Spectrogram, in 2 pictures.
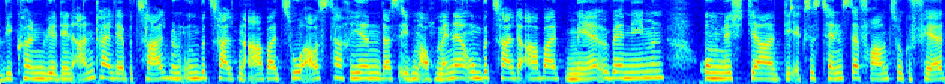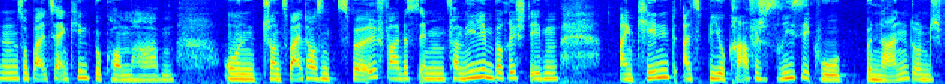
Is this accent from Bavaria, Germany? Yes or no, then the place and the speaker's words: yes; Aschaffenburg, Bavaria, Germany; ich komme ja aus Aschaffenburg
